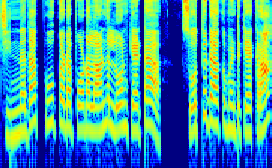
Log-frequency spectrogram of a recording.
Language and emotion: Tamil, angry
